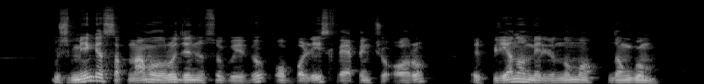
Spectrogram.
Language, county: Lithuanian, Šiauliai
